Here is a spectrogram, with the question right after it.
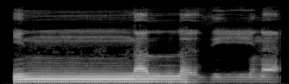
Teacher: Perhatikan nun yang bertasdid itu merupakan huruf gunnah ya, maka cara membacanya ya itu harus ditekankan disertai dengan gunnah 2 harokat. Innalladzina, tadi bacana langsung ke la ya, karena alif lam di sini dihukumi alif lam syamsiyah, jadi tidak dianggap ya.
